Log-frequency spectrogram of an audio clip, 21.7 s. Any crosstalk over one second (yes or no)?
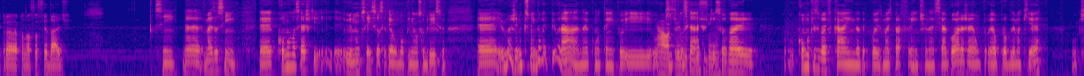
yes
